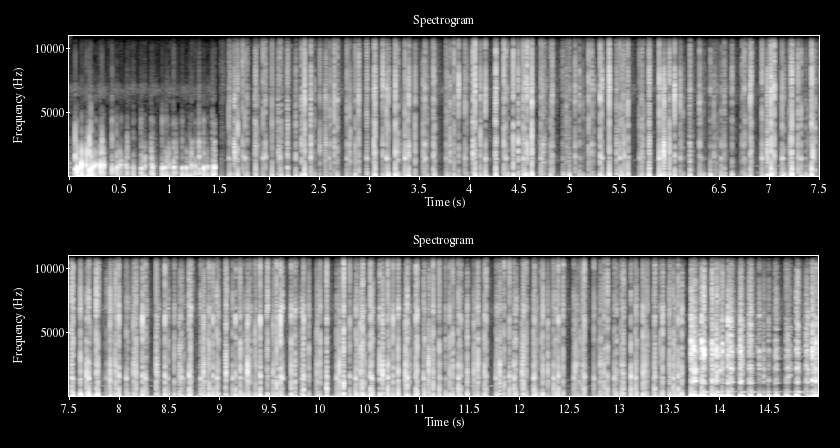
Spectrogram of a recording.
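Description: A small, hollow, apparently empty red plastic party-style cup is held in both hands close to a microphone and tapped quickly with the fingertips and nails. The result is a dense, fast, continuous stream of short, dry, bright clicks and hollow plastic taps with almost no ring, running steadily for the whole clip.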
